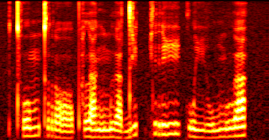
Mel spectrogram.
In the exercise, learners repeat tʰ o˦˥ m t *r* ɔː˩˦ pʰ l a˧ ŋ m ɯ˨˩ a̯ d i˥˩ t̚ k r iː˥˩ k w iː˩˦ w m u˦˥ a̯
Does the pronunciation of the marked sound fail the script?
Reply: no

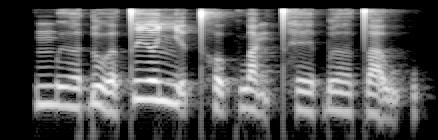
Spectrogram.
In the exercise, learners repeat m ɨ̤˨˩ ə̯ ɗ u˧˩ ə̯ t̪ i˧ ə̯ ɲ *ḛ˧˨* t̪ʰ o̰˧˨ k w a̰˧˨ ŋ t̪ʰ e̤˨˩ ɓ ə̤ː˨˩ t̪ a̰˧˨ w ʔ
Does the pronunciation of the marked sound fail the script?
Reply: no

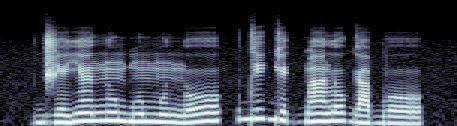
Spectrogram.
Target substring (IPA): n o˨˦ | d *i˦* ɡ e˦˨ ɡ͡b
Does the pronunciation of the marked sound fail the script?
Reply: no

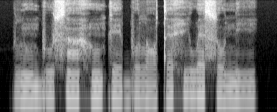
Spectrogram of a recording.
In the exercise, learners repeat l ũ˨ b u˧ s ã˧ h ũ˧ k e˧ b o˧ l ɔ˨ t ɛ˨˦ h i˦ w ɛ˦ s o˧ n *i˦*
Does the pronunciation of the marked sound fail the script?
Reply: no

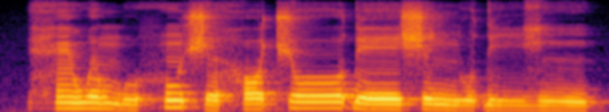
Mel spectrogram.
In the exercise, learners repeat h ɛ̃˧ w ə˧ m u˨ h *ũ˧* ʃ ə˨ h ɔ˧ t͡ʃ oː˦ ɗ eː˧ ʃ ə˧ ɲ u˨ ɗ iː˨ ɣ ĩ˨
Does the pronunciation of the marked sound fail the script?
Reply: yes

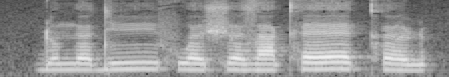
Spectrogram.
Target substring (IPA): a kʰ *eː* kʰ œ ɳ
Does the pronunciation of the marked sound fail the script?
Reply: yes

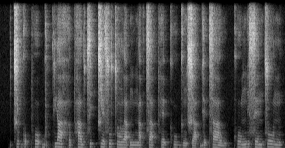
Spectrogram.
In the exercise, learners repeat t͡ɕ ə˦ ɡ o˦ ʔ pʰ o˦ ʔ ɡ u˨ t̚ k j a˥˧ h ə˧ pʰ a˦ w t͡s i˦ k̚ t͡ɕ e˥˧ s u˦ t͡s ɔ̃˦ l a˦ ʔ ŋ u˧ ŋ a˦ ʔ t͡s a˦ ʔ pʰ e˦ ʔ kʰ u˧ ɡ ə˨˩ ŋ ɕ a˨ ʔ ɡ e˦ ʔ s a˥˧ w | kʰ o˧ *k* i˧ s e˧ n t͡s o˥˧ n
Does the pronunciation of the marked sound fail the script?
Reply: yes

